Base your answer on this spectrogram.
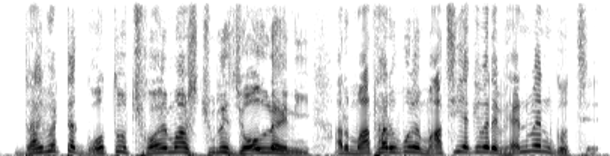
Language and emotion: Bengali, disgusted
